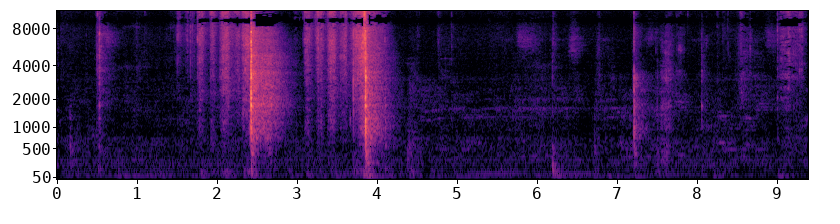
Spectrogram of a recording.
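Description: Onion being chopped on a board for guacamole in a home kitchen, with two loud knife strikes and a few lighter cuts scattered among soft scraping, close up with faint background noise.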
